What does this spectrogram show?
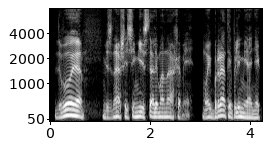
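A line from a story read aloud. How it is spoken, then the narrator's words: Father grumbling. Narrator (Russian): проворчал отец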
